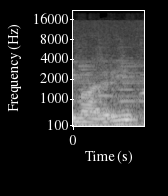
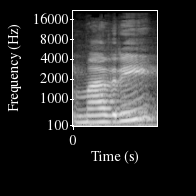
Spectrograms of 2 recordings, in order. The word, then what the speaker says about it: Madrid: madrid pues es madrid madrid claramente con ausencia de sonido después no hay ninguna de y es una ciudad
